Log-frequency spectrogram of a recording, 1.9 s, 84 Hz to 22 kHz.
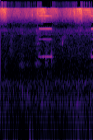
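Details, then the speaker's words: NANOVA D1 portable mini dishwasher, powered on without enough water inside. A couple of short, thin high beeps warn of the low water level and stop once water is added to the right level, after which the cycle starts. "Vous entendez le petit bip? On va mettre de l'eau, ça va s'arrêter."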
